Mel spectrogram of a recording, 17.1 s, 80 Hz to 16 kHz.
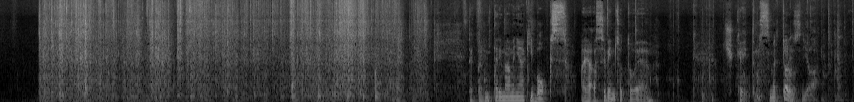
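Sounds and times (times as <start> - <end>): parcel packaging crinkling: 0.8 - 10.0.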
